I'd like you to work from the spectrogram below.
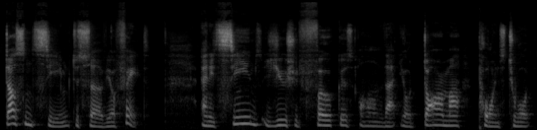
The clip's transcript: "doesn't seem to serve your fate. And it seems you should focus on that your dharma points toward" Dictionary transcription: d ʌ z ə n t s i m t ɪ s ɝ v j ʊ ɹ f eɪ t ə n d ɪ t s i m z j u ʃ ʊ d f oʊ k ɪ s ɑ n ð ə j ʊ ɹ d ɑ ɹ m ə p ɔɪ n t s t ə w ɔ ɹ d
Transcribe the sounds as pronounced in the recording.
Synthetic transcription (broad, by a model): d ʌ z n t s i m t ɪ s ɝ v j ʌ ɹ f eɪ t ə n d ɪ t s i m z j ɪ ʃ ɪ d f oʊ k ɪ s n ð ə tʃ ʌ ɹ d ɑ ɹ m ə p ɔɪ n t s t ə w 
